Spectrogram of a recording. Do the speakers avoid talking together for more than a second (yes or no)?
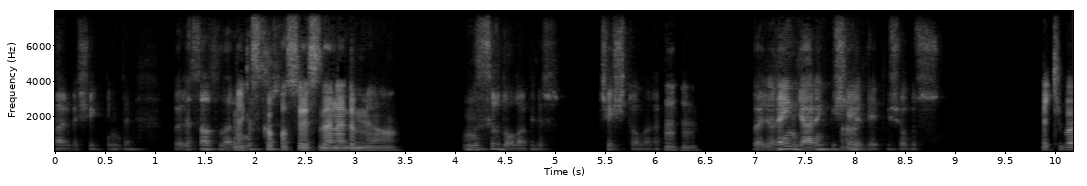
yes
